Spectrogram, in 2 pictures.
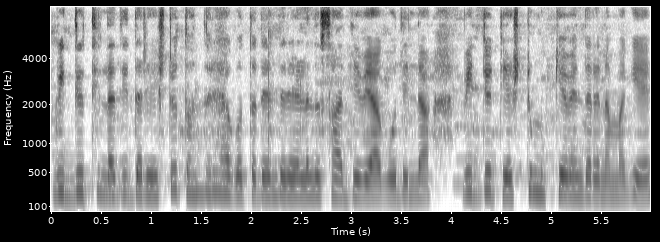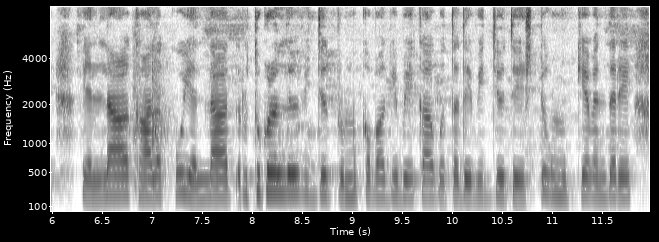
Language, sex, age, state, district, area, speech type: Kannada, female, 30-45, Karnataka, Tumkur, rural, spontaneous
